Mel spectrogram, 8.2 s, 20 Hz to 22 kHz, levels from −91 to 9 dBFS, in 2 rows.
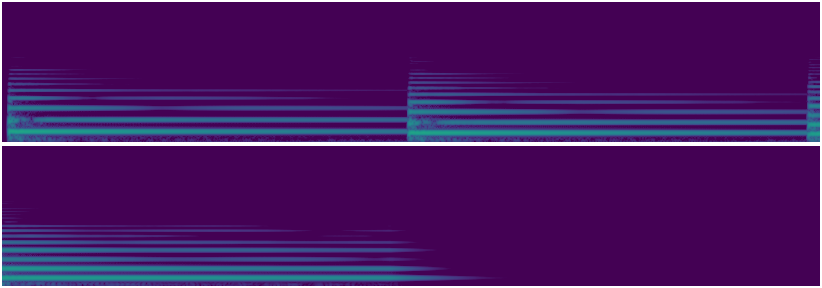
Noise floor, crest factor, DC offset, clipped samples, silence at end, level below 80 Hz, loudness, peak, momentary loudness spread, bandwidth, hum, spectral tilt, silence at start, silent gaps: -87 dBFS; 16 dB; under 0.1%; under 0.1%; 1.95 s; -78 dBFS; -43 LUFS; -28 dBFS; 13 LU; 3.4 kHz; none; -8 dB/octave; 0 s; none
